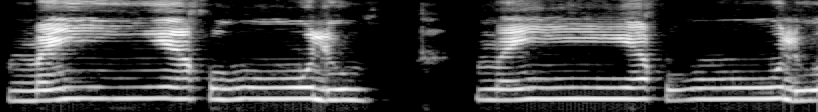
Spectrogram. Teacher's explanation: یہاں پہ من نہیں پڑھیں گے بلکہ میں پڑھیں گے، یا میں ملائیں گے کیونکہ یا میں بھی تشدید آئی ہے · قو کو کھینچیں گے کیونکہ یہاں پہ واو مد ہے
